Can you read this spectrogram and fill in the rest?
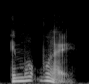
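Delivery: high, doubtful question; unsure, lifted voice. A narrator's reading. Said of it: "Armstrong said doubtfully".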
